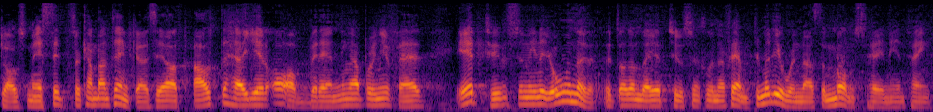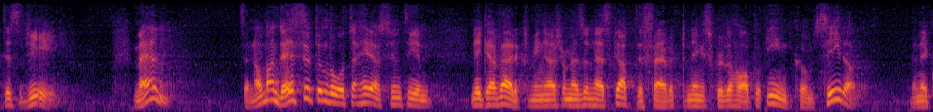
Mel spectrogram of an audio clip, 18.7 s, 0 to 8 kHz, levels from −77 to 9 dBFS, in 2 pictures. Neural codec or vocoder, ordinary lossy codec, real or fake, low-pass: codec, 16 kHz, 1.1 kbps, Voila-Tokenizer; none; fake; none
